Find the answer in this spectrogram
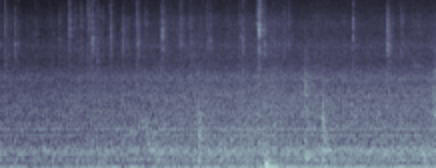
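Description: Steady low room hum with faint scattered ticks and rustles from pens and papers on the tables.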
